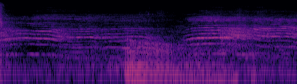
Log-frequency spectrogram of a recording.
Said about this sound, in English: Oh, that's what we have a nursery for, praise God. Isn't that wonderful? Cry of a newborn baby. She's not just newborn, but she's, that's like, praise God.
